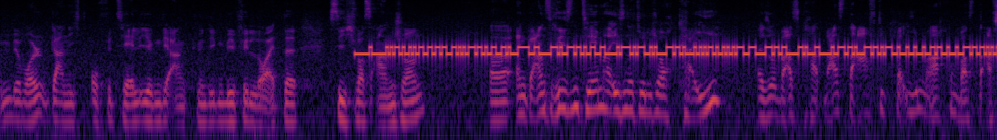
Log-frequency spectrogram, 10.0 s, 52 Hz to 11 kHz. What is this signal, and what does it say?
TTY/TDD text telephone tones (45.45 baud Baudot), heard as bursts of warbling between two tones, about 400 Hz shift, 1600 Hz centre, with speech in German. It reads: SJILR WGTVH WVEZX KSJZM VGVAG ZQQLQ …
